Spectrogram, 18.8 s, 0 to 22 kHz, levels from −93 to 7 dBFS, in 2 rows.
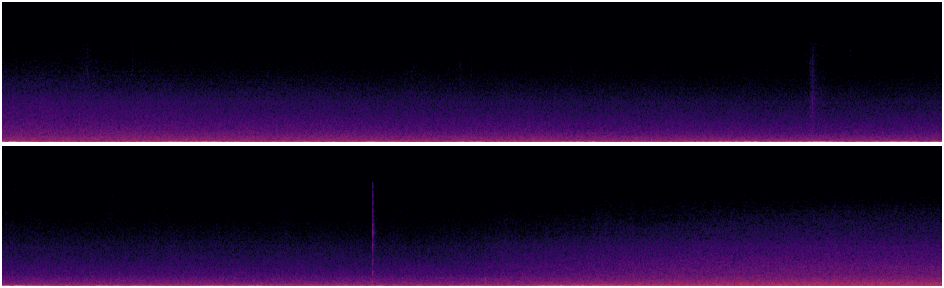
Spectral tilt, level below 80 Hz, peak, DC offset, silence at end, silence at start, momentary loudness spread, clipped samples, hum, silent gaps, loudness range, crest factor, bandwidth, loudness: -6 dB/octave; -40 dBFS; -16 dBFS; under 0.1%; 0 s; 0 s; 7 LU; under 0.1%; none; none; 4 LU; 18 dB; 7.4 kHz; -47 LUFS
